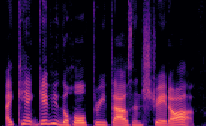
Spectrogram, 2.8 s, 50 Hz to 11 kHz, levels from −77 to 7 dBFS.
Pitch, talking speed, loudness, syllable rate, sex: 205 Hz, 220 wpm, -18 LUFS, 4.8 syllables/s, female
